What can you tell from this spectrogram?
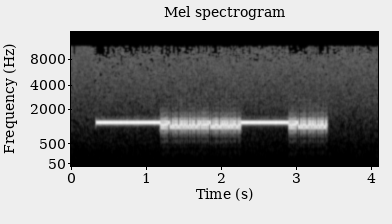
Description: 300-baud modem data (Bell 103 tones), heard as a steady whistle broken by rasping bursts, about 300 baud, 200 Hz shift.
